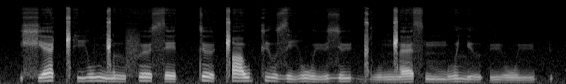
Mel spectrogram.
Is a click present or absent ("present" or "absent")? present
